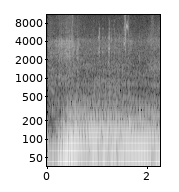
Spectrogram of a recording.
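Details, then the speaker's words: Bugeye Subaru WRX starting after a new Subaru coil pack was fitted to cure a misfire. It starts right up and settles into a steady, even, quiet idle with no stumble. "all right she started right up sounds good quiet but hey so we'll go ahead and take this thing for a test drive"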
